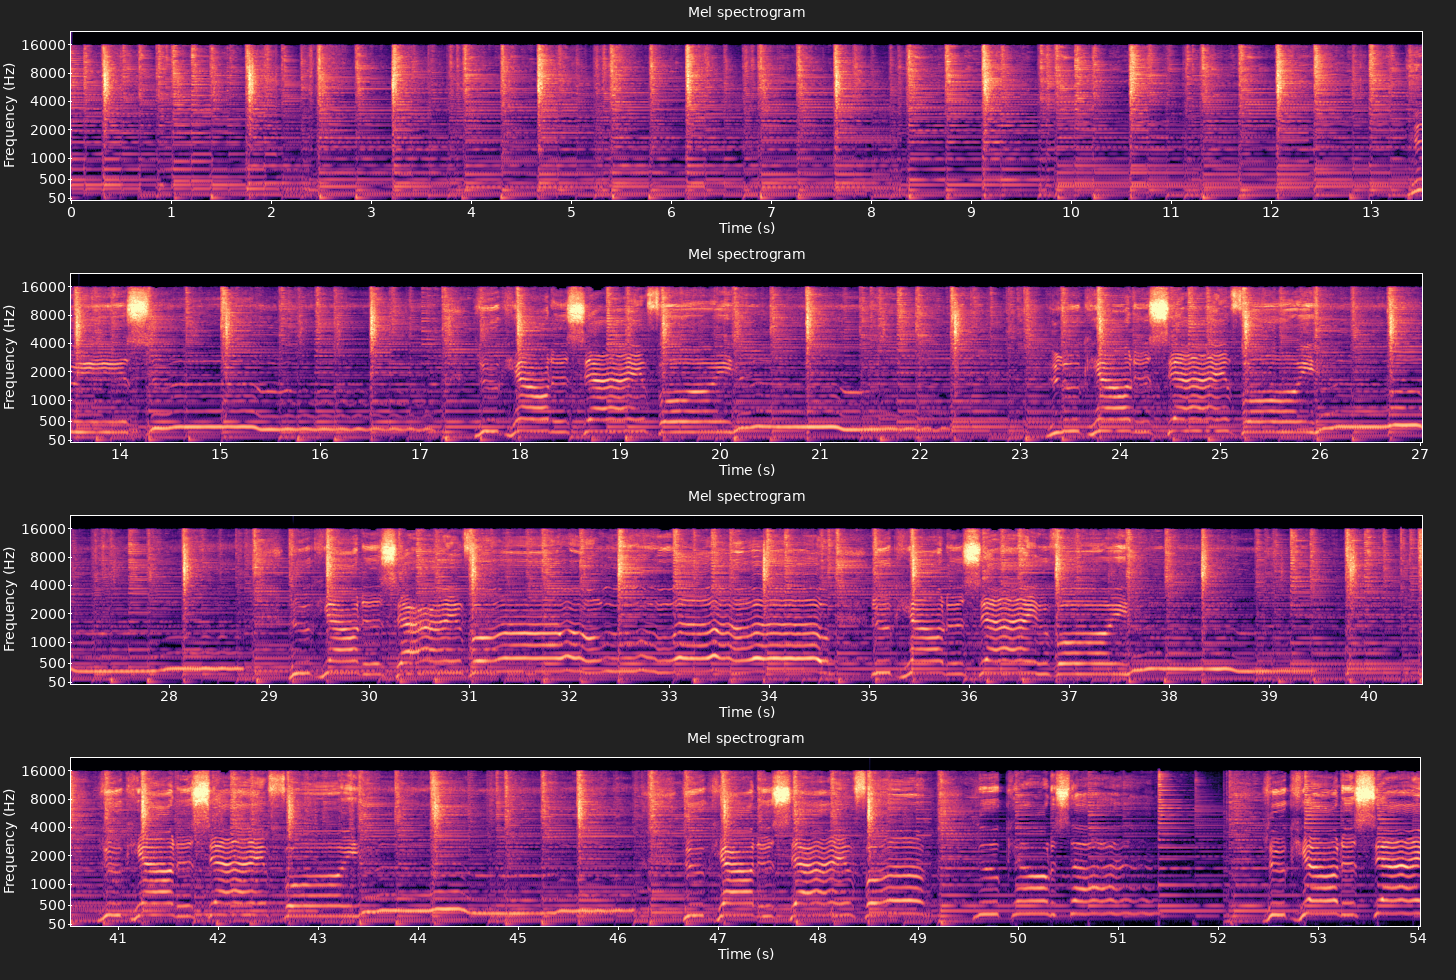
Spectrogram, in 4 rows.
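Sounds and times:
acoustic guitar strumming: 0.0 - 54.0
cajon beat: 0.0 - 54.0
man singing with vibrato: 13.2 - 39.8, 40.6 - 54.0.

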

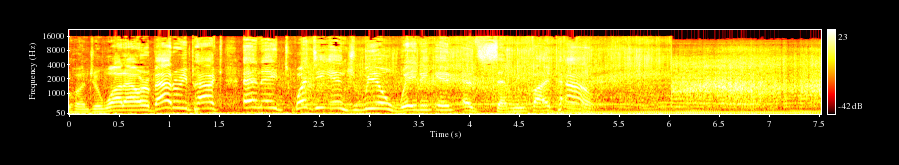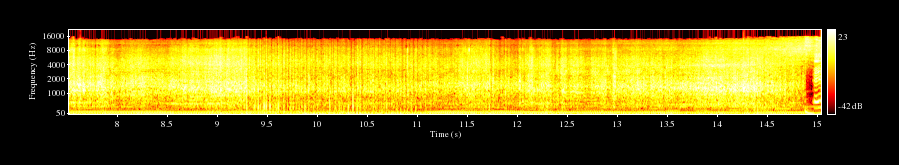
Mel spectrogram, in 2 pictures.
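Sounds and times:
bass line in background music: 0.0 - 15.0
tyre and wind noise: 6.2 - 15.0.

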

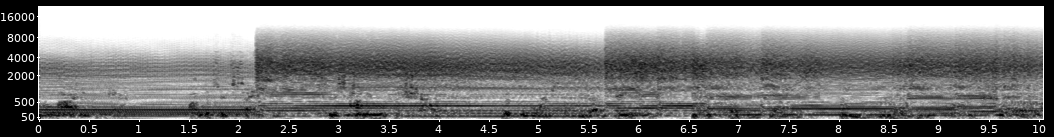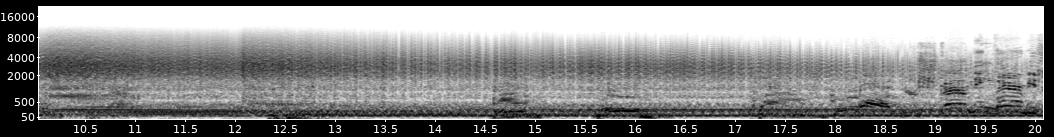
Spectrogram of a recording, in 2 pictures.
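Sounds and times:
bass guitar: 0.0 - 20.0
distorted electric guitar riff: 0.0 - 20.0.

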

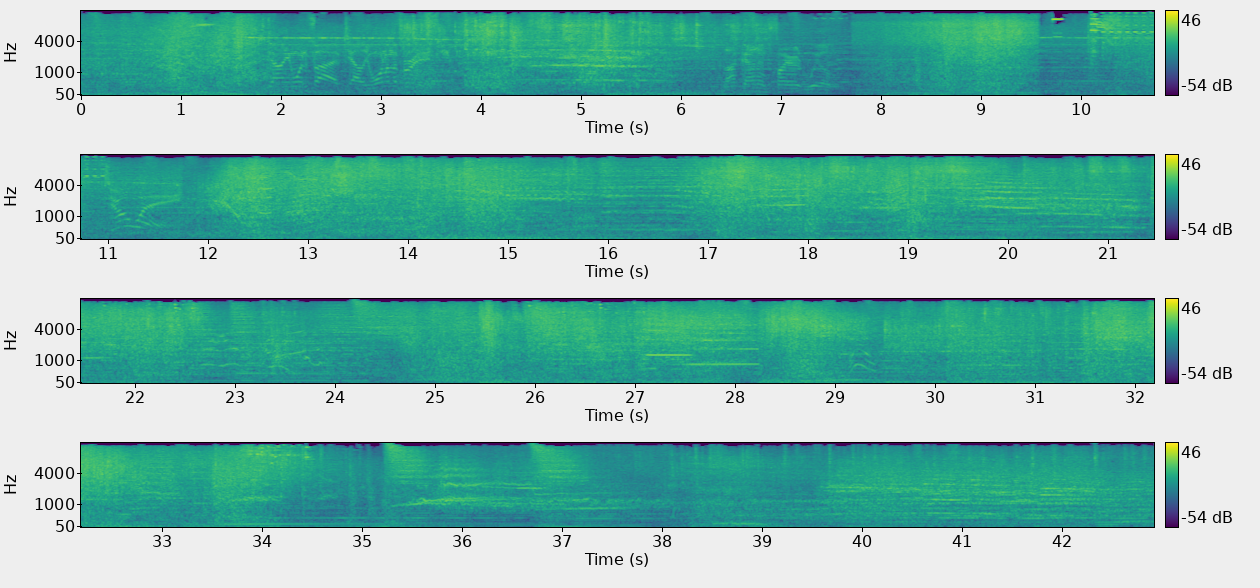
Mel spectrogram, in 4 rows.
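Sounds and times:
orchestral music: 0.0 - 42.9
explosion booms and crashes: 24.6 - 34.0.

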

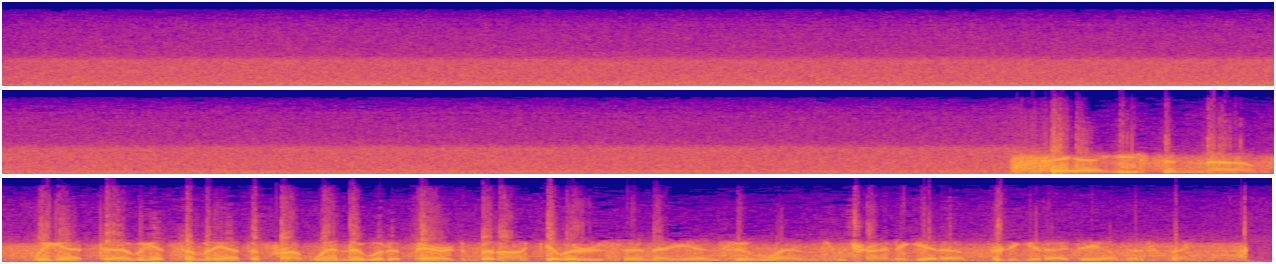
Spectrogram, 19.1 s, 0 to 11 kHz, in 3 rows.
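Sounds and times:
faint low hum: 0.0 - 19.0
radio static hiss: 0.0 - 19.0.

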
